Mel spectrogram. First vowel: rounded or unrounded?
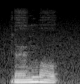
rounded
